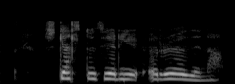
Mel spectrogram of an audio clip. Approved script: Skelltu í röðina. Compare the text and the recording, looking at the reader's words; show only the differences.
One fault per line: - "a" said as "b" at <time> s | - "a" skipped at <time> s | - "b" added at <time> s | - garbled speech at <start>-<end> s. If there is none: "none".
- "þér" added at 1.0 s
